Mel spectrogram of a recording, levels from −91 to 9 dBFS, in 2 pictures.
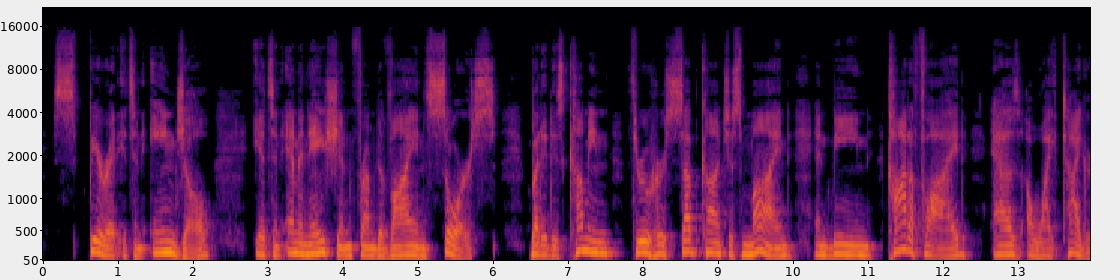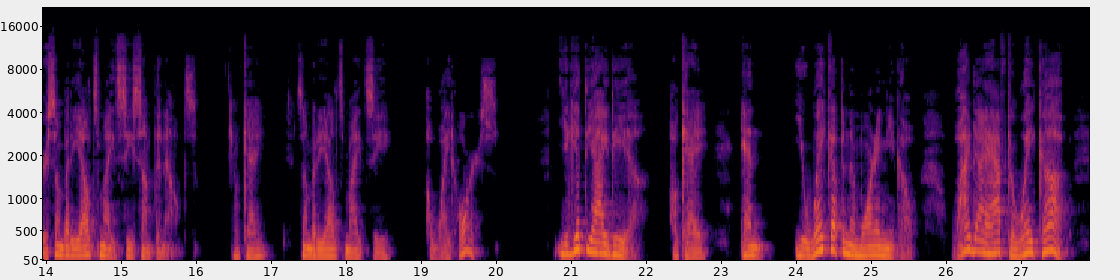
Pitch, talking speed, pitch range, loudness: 125 Hz, 130 wpm, 110-155 Hz, -27 LUFS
